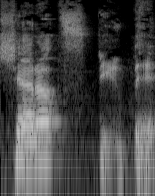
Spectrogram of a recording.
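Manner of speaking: snotty, sassy, contemptuous put-down tone with attitude. Imitating how they don't just say "stupid", with put-on attitude. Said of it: "they say it with attitude".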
